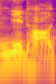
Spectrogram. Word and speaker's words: Nidhogg: the New Year nidhog we are now of One mind that this is nidhog in pronunciation nidhog it's not nidhog you know I bet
